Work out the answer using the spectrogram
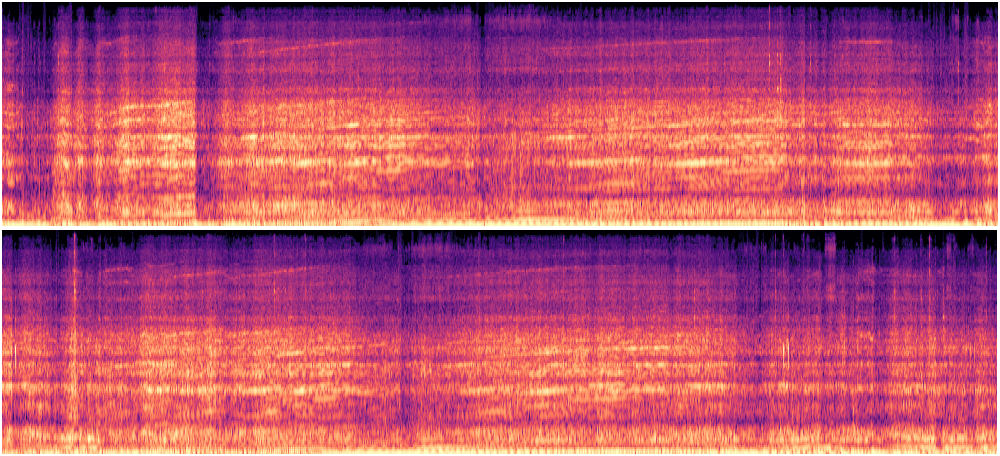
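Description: Opel Kadett C race car's engine driven hard, its pitch climbing through the revs and dropping again over and over as the driver shifts gears and lifts between corners. Heard from inside the stripped, roll-caged cabin.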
